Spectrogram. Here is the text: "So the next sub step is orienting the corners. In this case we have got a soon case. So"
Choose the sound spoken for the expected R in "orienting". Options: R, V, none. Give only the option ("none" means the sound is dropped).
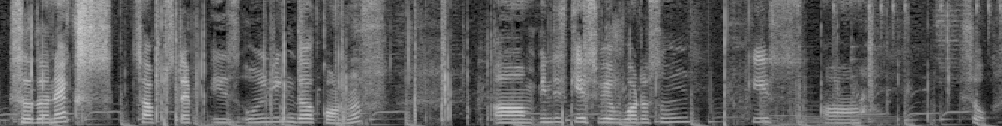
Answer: none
